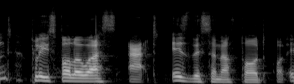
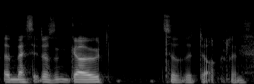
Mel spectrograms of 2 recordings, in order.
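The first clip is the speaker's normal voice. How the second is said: ordinary talk, nothing marked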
